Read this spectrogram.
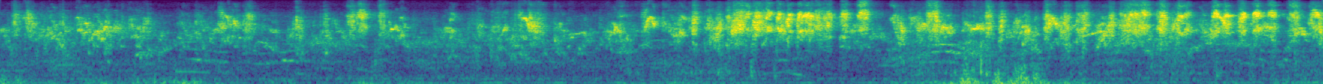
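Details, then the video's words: Aviary budgerigars chirp and warble rapidly. The chatter builds to a louder, dense twittering in the second half, with a thump and wing flutter near the end. "parrots,parrot,talking | budgies bird"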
